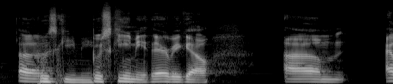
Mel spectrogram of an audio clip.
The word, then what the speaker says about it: Buscemi: say his last name brett buscami no it's buscemi there we go um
